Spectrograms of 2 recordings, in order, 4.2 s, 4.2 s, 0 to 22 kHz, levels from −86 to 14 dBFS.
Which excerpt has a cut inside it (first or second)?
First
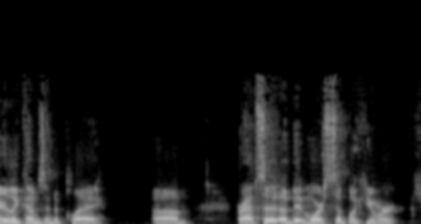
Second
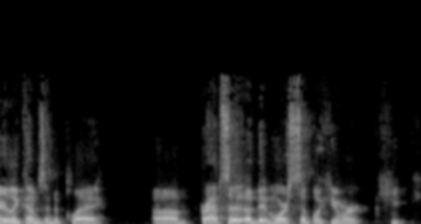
second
